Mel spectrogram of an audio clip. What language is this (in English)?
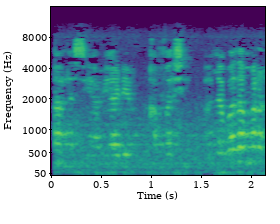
Pashto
